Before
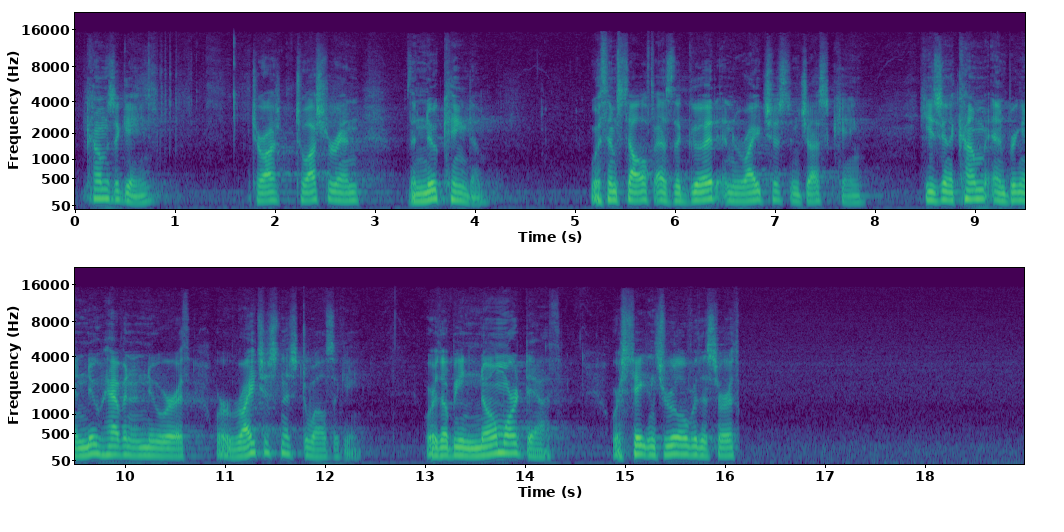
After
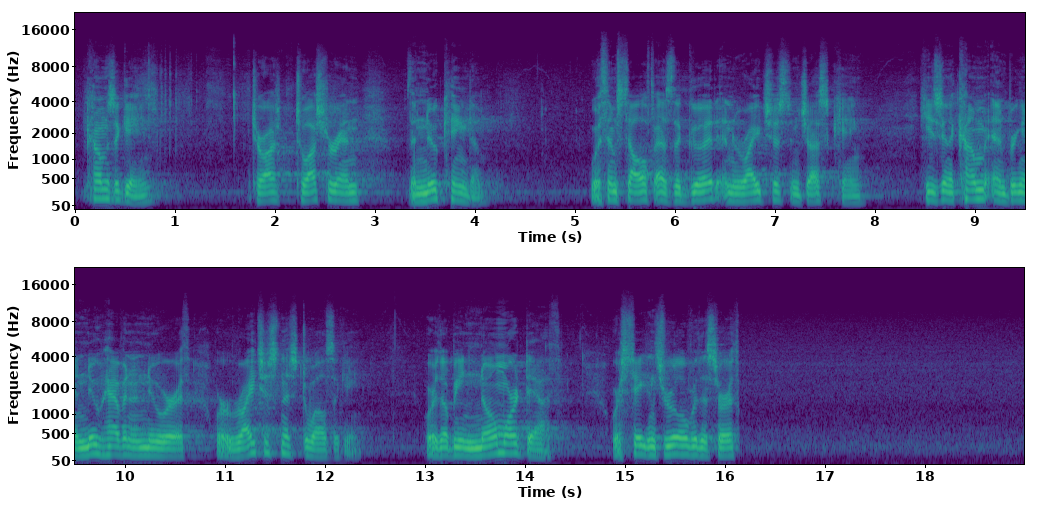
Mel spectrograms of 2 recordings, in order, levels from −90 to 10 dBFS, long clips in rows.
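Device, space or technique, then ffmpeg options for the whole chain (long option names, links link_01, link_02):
DJ mixer with the lows and highs turned down: -filter_complex "[0:a]asettb=1/sr,asplit=3[link_01][link_02][link_03];[link_01]atrim=end=3.384[link_04];[link_02]atrim=start=3.38:end=3.83,asetpts=PTS-STARTPTS,afade=type=in:duration=0.004:curve=qsin,afade=type=out:start_time=0.446:duration=0.004:curve=qsin,agate=range=-7dB:threshold=-27dB:ratio=16:detection=peak[link_05];[link_03]atrim=start=3.826[link_06];[link_04][link_05]acrossfade=duration=0.004:curve1=hsin:curve2=qsin[link_07];[link_07][link_06]acrossfade=duration=0.004:curve1=qsin:curve2=hsin,acrossover=split=200 7900:gain=0.0708 1 0.158[link_08][link_09][link_10];[link_08][link_09][link_10]amix=inputs=3:normalize=0,alimiter=limit=-17.5dB:level=0:latency=1:release=80,volume=1dB"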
